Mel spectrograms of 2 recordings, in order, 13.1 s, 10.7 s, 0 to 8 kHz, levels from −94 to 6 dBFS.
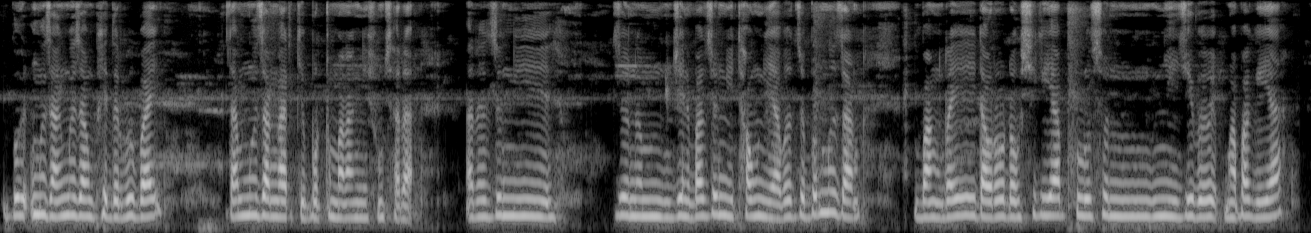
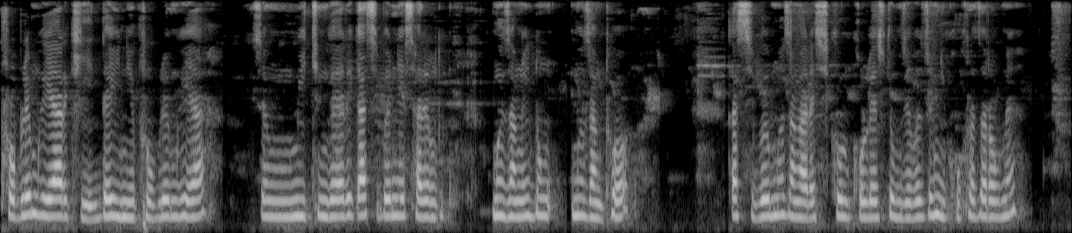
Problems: none marked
